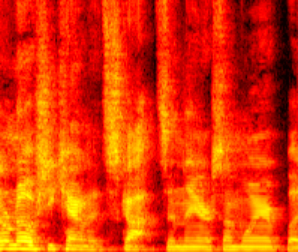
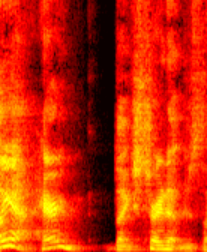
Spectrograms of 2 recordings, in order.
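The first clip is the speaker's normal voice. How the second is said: ordinary talk, nothing marked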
